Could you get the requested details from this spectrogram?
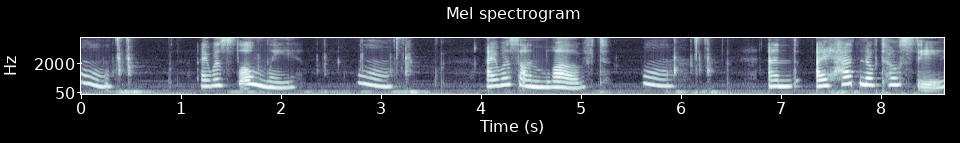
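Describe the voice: A woman puts on a high-pitched character voice with lively intonation, speaking at a slow pace with long, frequent pauses. The recording is very clean, the background silent.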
